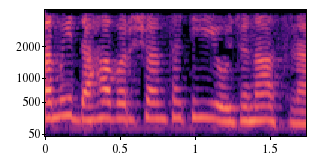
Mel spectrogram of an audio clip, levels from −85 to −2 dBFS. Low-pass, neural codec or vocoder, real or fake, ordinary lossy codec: 3.6 kHz; none; real; none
